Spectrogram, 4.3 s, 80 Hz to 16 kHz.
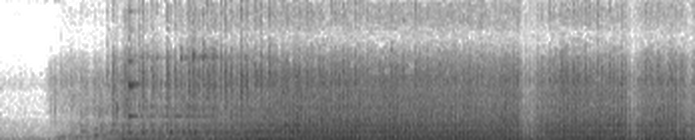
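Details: Sevtec hovercraft (SEV) built in a garage in the 1990s, engine run with no exhaust system (earlier builds likely had exhausts; these are much noisier): harsh raw popping roar rising quickly to a steady loud drone, unmuffled engine.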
